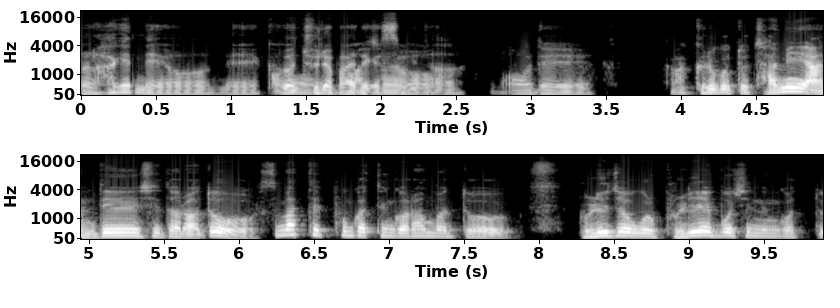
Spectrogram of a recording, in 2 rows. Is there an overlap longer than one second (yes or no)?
yes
